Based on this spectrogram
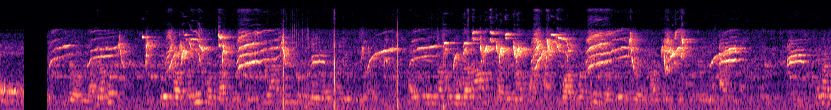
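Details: Captive-bred canary singing a goldfinch-style song: rapid varied twittering, buzzy rising and falling trills and sharp chirps in quick bursts, high-pitched and continuous with brief pauses.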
